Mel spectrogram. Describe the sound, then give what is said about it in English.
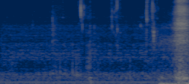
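Soft, wet mouth sounds of someone licking their lips while tasting a drink, a series of quick moist clicks and squishes building into a louder, sharper smack at the end, with no talking. “It's like tasting. Licking my lips.”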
